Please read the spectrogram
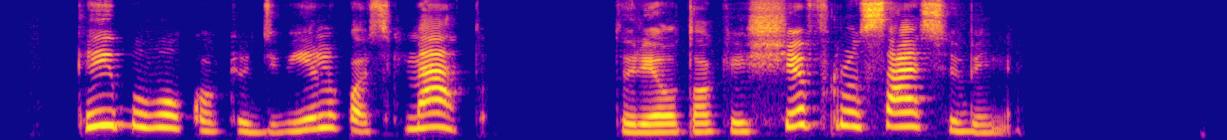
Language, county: Lithuanian, Klaipėda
